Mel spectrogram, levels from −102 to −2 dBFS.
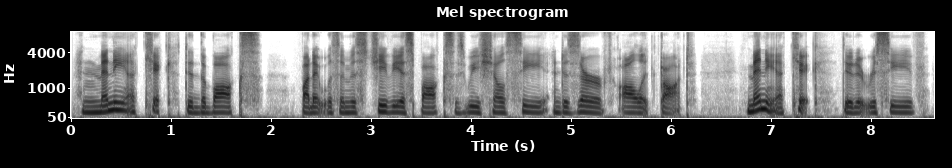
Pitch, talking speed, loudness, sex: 160 Hz, 180 wpm, -21 LUFS, female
